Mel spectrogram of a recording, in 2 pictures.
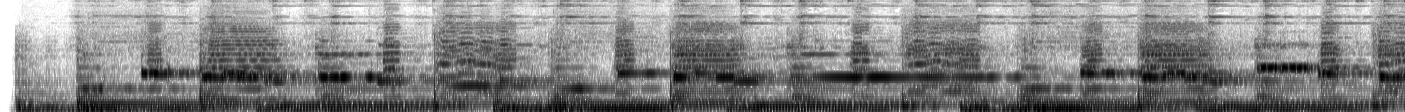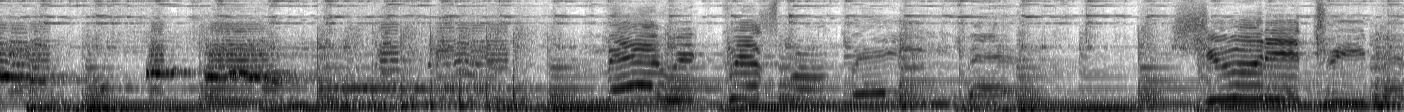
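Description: A Christmas soul recording plays at steady full volume, with a repeating bass line, full band backing and a bright tinkling jingle running through it, no talking over the music.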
